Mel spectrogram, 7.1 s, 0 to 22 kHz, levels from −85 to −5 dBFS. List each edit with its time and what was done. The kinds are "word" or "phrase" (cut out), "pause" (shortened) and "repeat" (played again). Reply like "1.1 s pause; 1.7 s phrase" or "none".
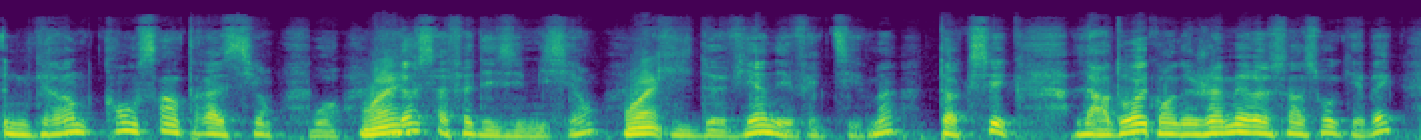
1.5 s phrase; 5.7 s phrase

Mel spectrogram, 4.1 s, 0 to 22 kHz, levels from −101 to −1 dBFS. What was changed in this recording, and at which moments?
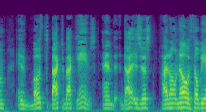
2.0 s pause; 3.2 s pause

